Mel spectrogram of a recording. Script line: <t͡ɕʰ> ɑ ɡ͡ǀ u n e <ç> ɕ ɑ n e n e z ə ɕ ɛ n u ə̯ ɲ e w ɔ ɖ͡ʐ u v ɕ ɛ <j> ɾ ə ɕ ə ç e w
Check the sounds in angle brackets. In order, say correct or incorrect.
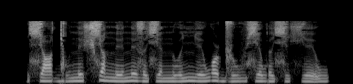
incorrect, incorrect, incorrect

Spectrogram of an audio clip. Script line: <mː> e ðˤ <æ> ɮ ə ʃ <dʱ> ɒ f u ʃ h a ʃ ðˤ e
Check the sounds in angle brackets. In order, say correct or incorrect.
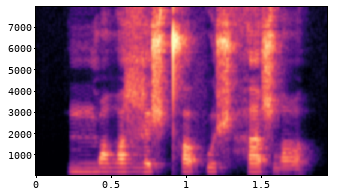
correct, incorrect, incorrect

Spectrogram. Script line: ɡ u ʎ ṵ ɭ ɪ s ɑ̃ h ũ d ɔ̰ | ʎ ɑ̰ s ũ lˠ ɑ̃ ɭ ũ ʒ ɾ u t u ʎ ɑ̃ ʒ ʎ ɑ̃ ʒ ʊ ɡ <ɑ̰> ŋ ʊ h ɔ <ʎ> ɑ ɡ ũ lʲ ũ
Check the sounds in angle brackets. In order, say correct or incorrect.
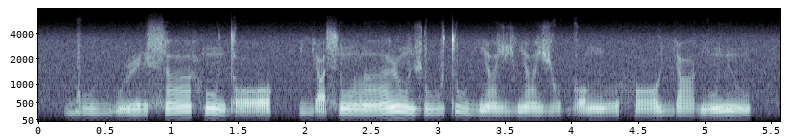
incorrect, correct

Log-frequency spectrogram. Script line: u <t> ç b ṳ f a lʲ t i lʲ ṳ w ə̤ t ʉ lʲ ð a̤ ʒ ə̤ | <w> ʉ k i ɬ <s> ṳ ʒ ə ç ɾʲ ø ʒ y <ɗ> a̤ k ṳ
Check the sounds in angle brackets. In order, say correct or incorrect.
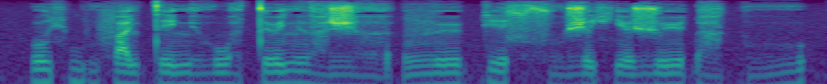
incorrect, incorrect, correct, correct

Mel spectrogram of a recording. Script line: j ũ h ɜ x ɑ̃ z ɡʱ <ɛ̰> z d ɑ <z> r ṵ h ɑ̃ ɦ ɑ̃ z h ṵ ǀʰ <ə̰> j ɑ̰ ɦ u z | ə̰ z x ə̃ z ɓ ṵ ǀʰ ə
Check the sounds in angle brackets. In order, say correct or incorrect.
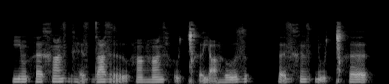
correct, correct, correct

